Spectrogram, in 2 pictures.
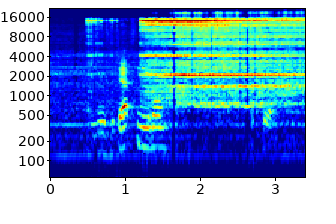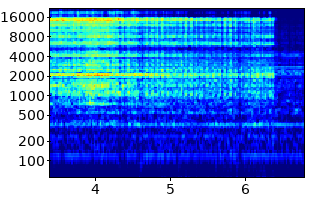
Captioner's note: metallic grinding noise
